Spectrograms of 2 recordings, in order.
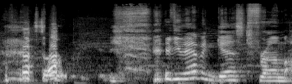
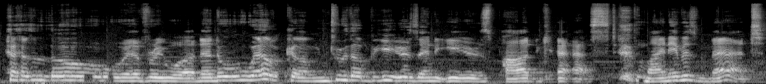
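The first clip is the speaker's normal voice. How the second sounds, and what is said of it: Spooky voice. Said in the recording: “in spooky voice ... our spooky voices”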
